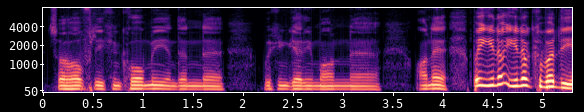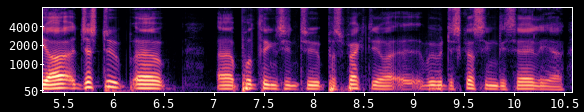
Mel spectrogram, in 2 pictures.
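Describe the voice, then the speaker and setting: A man's voice: mid-range voice, normal speed, darkish tone, smooth, no echo, studio quality. A man co-hosting a live radio show in casual chat, hesitant and often repeating his words and phrases. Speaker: radio co-host.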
